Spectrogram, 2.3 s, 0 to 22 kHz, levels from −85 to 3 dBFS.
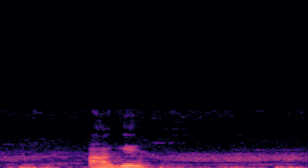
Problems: low volume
